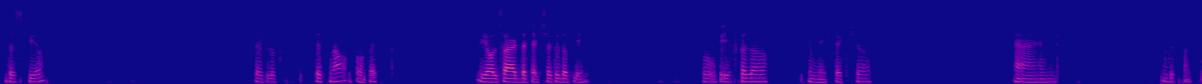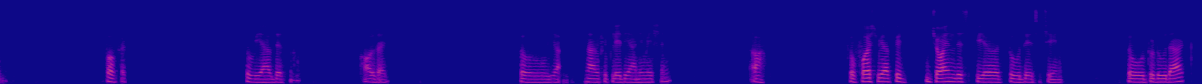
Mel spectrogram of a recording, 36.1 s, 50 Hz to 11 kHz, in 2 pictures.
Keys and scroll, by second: 27.5 space, 29.0 space.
